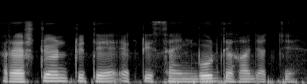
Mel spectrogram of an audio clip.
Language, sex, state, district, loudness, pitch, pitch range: Bengali, male, Assam, Hailakandi, -21 LUFS, 135 Hz, 130-140 Hz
